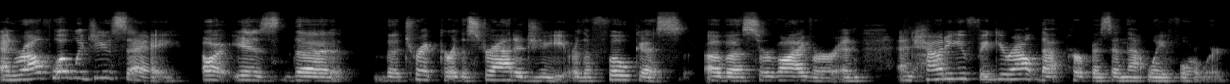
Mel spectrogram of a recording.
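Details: Adult woman speaking; typical speech.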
